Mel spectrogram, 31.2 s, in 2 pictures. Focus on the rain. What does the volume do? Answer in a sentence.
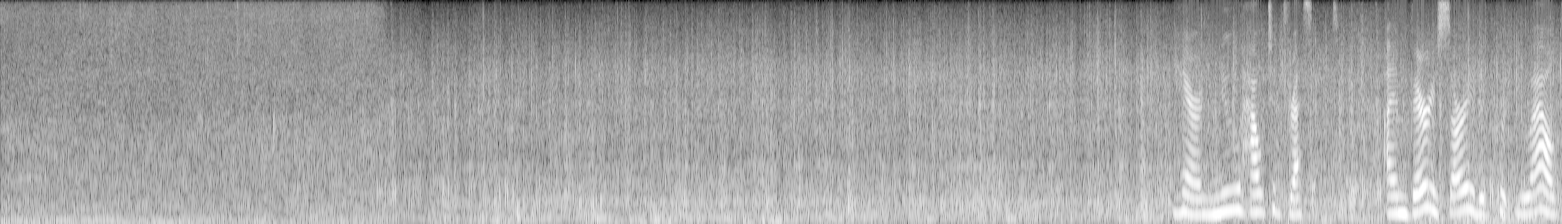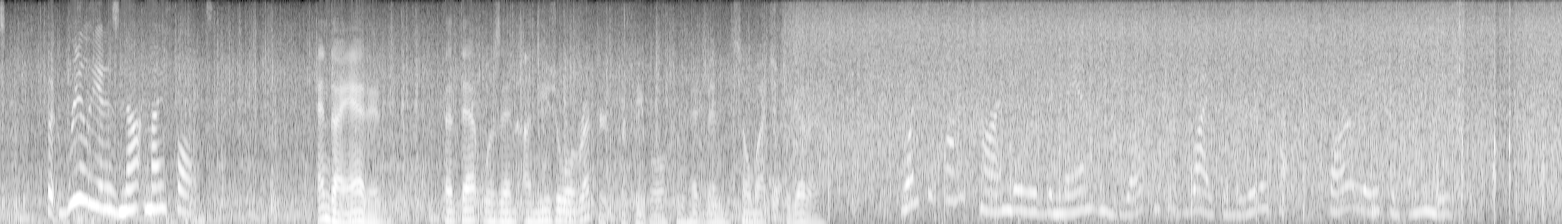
The volume of the rain goes up.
